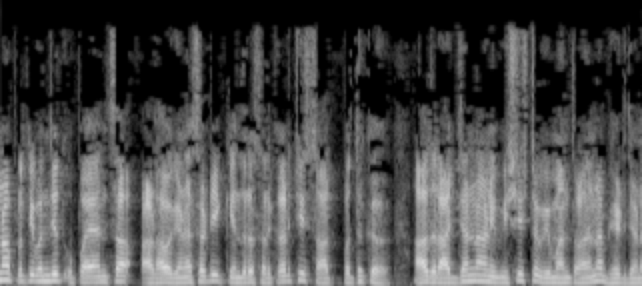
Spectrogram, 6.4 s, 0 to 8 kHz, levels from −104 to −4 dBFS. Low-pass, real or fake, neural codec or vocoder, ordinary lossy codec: 7.2 kHz; real; none; MP3, 32 kbps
